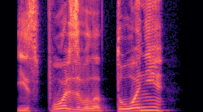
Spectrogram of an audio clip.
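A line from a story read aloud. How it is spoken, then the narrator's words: Exclaimed. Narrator (Russian): воскликнула Пэм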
